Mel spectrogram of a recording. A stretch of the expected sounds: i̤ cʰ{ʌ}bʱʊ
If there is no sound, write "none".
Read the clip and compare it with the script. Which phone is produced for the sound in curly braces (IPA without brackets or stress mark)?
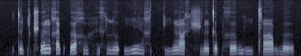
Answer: ɑ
